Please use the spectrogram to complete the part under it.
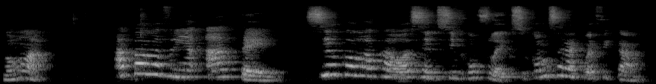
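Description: A woman teacher with a Brazilian accent, slowly explaining a lesson to young children and drawing out her example words. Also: high-pitched, big pitch swings, creaky, fairly bright tone, slight background noise. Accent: Brazilian Portuguese. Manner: slow, sing-song explaining with drawn-out example words. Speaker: primary school teacher. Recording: echoey room, a bit distant mic.

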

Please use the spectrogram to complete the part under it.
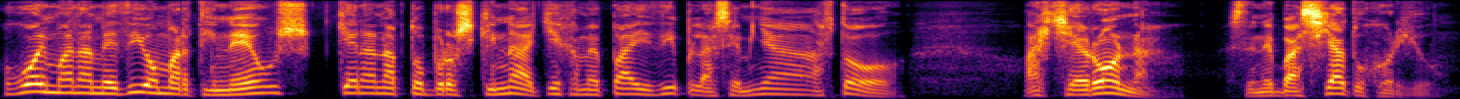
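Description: An actor plays an earthy village war veteran with a rural Greek accent and a slightly high, somewhat mellow voice, recounting combat matter-of-factly and grimly. It's a chatty, animated radio-play monologue in colloquial storytelling style, in which he slips into other men's speech. The sound is very dry, with no echo.

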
